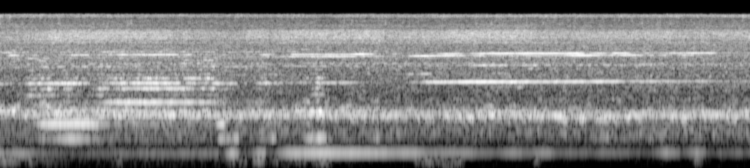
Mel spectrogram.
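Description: Homemade CNC router's spindle whining steadily as it carves an MDF panel. Shorter tones come and go at changing pitches as the carving head moves.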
